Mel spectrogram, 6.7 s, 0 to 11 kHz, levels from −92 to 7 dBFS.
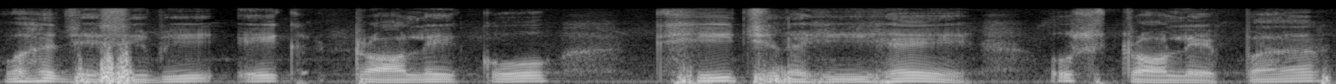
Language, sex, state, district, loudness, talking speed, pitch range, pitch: Hindi, male, Madhya Pradesh, Dhar, -20 LUFS, 100 wpm, 95-115 Hz, 105 Hz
